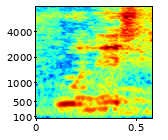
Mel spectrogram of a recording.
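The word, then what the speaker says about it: honest: है तो यहां पे ऑनेस्ट तो ऑनेस्ट का उच्चारण होता है हो तो इसको होना चाहिए हो नेक्स्ट होना चाहिए लेकिन सर ये ऑनेस्ट नहीं होता है बल्कि क्या होता है शुद्ध क्या होगा इसका ऑनेस्ट होगा क्या होगा नेक्स्ट से क्या ओ का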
